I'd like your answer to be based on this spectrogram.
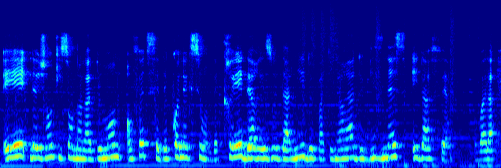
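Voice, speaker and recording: A woman's voice: medium pitch, fairly even intonation, normal speed, mellow, muffled recording, soft background music. A woman hosting a casual livestream chat, speaking hesitantly with many fillers and restarts. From France. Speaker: livestream host.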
